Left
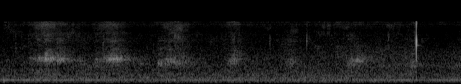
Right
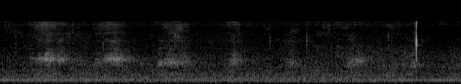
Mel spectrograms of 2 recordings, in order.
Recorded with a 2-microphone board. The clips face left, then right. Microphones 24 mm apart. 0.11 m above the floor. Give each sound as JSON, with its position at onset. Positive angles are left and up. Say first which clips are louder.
{"t": 0.3, "sound": "chewing", "louder": "left 1 dB", "side_deg": 10, "distance_m": 2.0}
